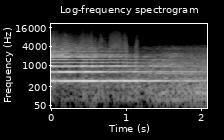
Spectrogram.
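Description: Montreal Metro train in the station giving one steady pitched tone that holds for about a second and a half, then fades.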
